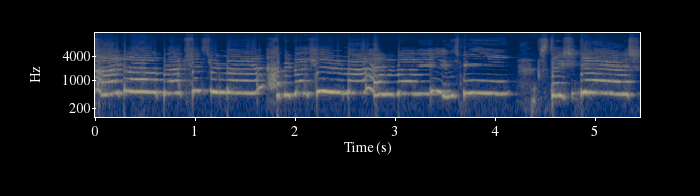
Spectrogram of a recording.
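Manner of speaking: very high, chirpy, clueless-sounding voice. Retelling a stage greeting that looked clueless: imitating Stacey Dash, clueless. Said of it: "She was like".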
